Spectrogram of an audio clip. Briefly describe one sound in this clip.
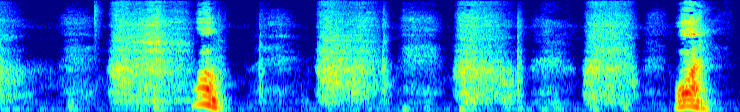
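A man breathes heavily close by.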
